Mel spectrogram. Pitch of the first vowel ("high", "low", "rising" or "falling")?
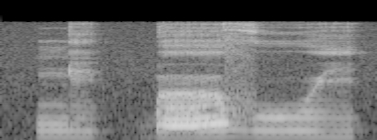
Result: low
